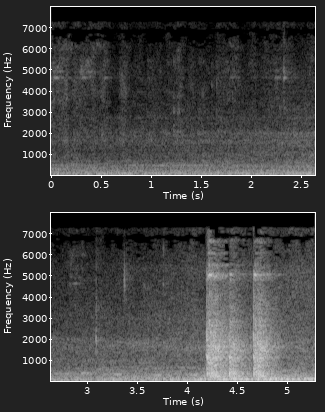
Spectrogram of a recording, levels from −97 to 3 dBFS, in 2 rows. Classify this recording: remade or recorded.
recorded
